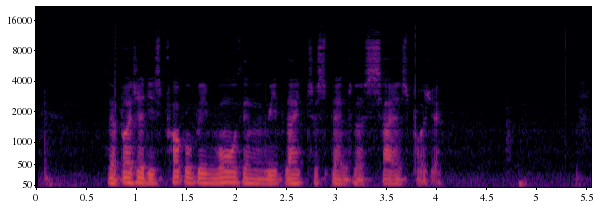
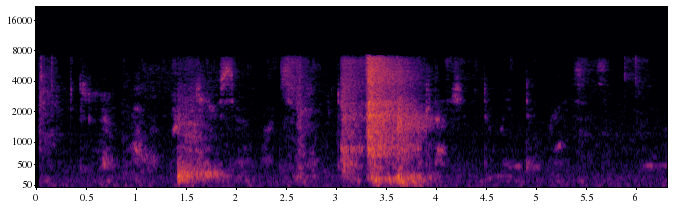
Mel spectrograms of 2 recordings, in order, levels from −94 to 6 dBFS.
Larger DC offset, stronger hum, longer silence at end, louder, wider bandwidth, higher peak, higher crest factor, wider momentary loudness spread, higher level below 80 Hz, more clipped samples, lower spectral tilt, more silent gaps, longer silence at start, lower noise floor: neither; neither; about the same, 0.1 s vs 0.15 s; second, -42 LUFS vs -33 LUFS; first, 12 kHz vs 7.4 kHz; second, -26 dBFS vs -12 dBFS; second, 18 dB vs 28 dB; second, 22 LU vs 28 LU; about the same, -66 dBFS vs -62 dBFS; neither; first, -7.5 dB/octave vs -2 dB/octave; neither; about the same, 0.1 s vs 0.05 s; first, -71 dBFS vs -65 dBFS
